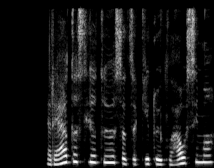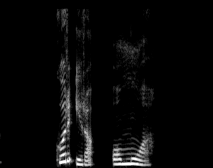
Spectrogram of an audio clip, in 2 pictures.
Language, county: Lithuanian, Marijampolė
